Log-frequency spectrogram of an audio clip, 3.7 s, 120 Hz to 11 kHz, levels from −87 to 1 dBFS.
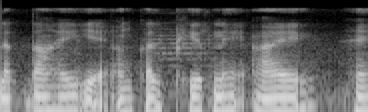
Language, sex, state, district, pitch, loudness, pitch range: Hindi, male, Punjab, Fazilka, 115 Hz, -18 LUFS, 105-120 Hz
